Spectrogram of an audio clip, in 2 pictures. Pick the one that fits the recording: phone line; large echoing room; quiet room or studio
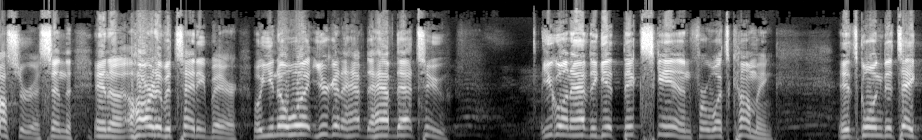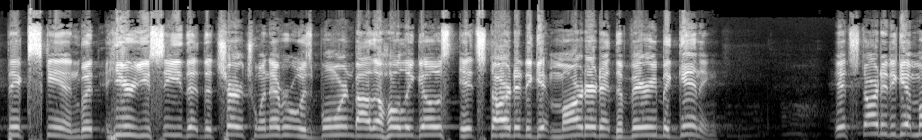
large echoing room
